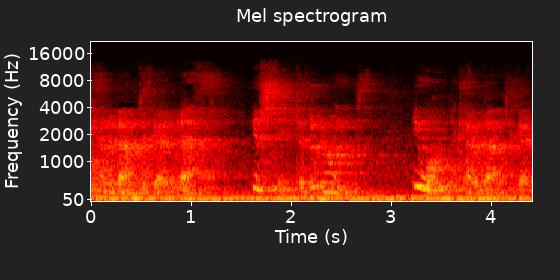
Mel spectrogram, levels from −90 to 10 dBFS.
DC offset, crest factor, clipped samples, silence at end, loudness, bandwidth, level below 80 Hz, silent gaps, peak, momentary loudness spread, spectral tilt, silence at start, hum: under 0.1%; 16 dB; under 0.1%; 0 s; -31 LUFS; 12.5 kHz; -36 dBFS; none; -14 dBFS; 8 LU; -6.5 dB/octave; 0 s; none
